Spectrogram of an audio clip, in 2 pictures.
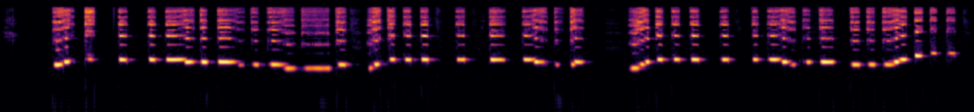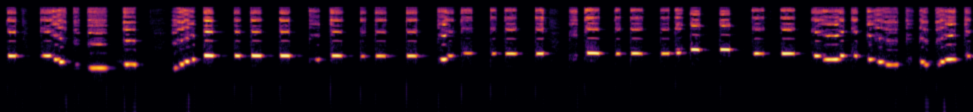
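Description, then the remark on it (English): A lively tune played on quills (panpipes) at a performance in Charlottesville, breathy bright notes rising and falling in quick, chirpy phrases with short gaps, sustained for the whole stretch with no talking. “With you mentioning the quills, I could play a small piece on the quills.”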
